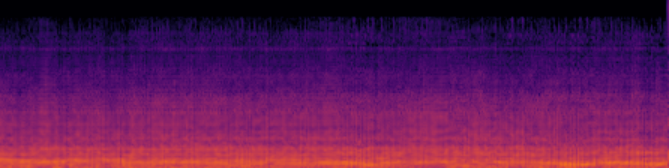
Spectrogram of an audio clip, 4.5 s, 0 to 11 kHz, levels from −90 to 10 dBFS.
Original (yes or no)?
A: no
